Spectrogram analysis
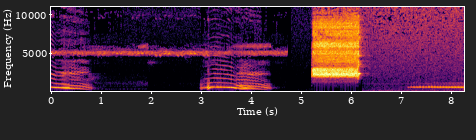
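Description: An owl gives two bursts of wavering, falling hoots and wails. A steady high electronic whine runs underneath, followed by a burst of hiss and a low hum.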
